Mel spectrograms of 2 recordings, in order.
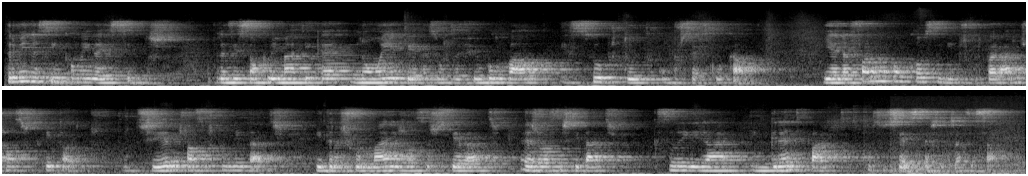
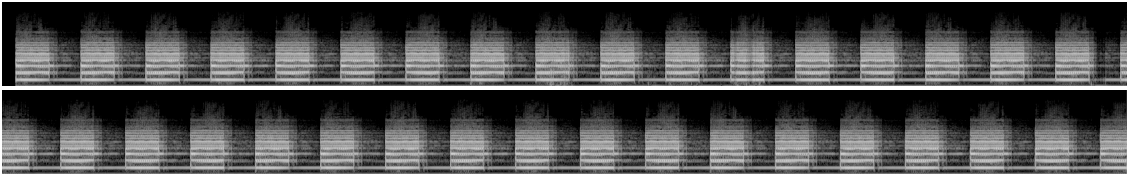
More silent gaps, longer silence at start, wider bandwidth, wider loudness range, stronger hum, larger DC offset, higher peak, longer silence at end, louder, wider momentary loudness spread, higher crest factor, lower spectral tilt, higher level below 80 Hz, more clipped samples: neither; about the same, 0.05 s vs 0.15 s; about the same, 11 kHz vs 10.5 kHz; about the same, 3 LU vs 1 LU; neither; second, under 0.1% vs 1%; about the same, 0 dBFS vs -2 dBFS; about the same, 0 s vs 0 s; about the same, -15 LUFS vs -13 LUFS; first, 13 LU vs 6 LU; about the same, 14 dB vs 12 dB; first, -5.5 dB/octave vs -3.5 dB/octave; first, -44 dBFS vs -54 dBFS; neither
